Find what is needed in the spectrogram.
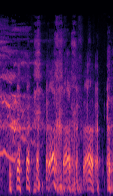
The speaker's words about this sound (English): Oh my God, don't make me cough. I think it's too late.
